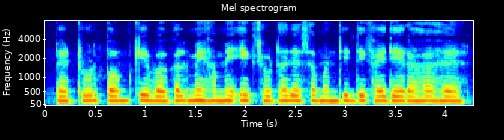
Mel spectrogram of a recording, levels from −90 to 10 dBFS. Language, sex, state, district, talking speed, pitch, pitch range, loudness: Hindi, male, Assam, Kamrup Metropolitan, 195 wpm, 180 Hz, 170-185 Hz, -15 LUFS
